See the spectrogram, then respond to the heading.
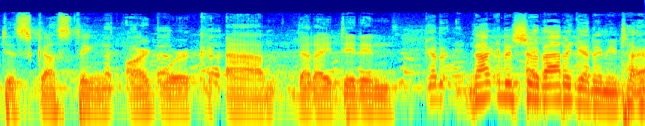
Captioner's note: audience laughs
